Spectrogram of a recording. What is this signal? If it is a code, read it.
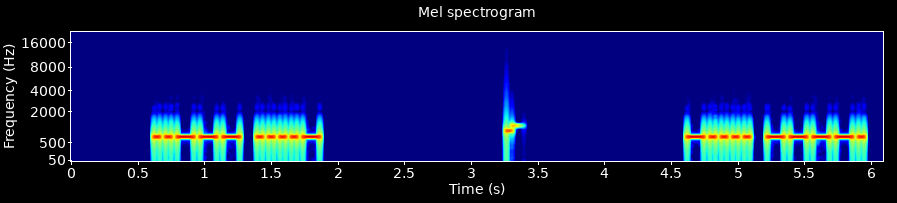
Morse code, heard as a keyed tone, about 28 wpm, 700 Hz. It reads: 24 69
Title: Numbers - 2-Digit 28wpm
